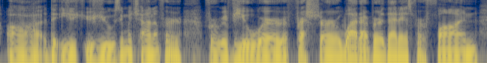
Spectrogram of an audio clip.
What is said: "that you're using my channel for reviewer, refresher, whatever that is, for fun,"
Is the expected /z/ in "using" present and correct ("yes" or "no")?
yes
